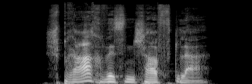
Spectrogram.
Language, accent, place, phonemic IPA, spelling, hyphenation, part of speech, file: German, Germany, Berlin, /ˈʃpʁaːχˌvɪsənʃaftlɐ/, Sprachwissenschaftler, Sprach‧wis‧sen‧schaft‧ler, noun, De-Sprachwissenschaftler.ogg
- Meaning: linguist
